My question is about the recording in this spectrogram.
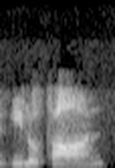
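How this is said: The name is said with a French pronunciation. The speaker calls it right. "a mi menos sería guillotin, en francés"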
